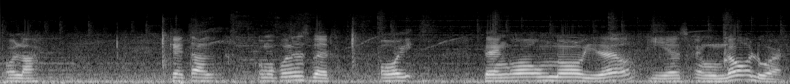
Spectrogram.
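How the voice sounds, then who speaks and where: A young adult man, presenting a vlog casually outdoors, pausing between short phrases. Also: fairly high pitch, fairly even intonation, highs cut off, over music. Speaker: vlogger. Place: outdoors on a rooftop above a city.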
